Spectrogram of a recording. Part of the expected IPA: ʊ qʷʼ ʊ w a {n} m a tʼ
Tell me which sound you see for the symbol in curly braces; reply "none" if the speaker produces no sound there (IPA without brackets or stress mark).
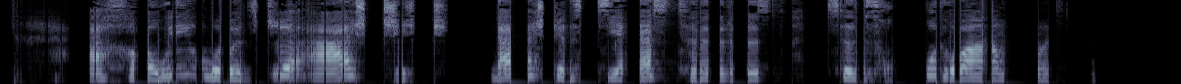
m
